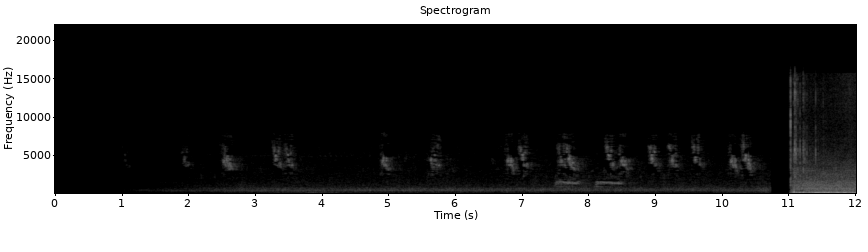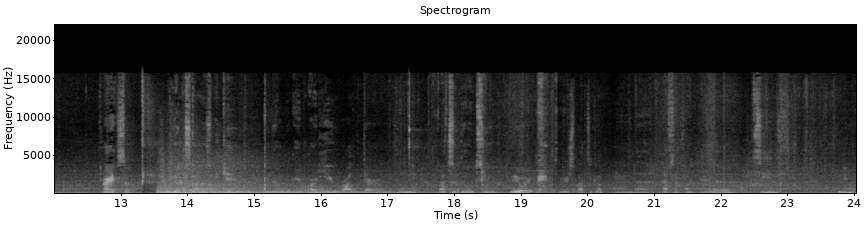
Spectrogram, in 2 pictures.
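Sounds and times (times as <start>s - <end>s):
small birds chirping: 1.0s - 10.8s
parking garage noise: 11.0s - 24.0s.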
